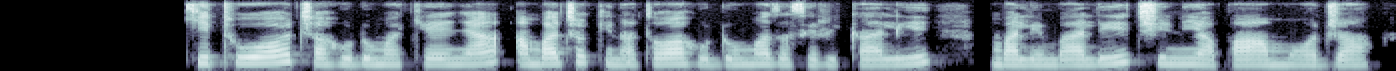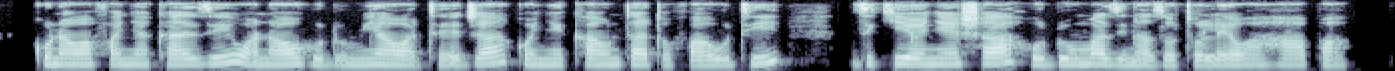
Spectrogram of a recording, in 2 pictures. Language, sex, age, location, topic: Swahili, female, 36-49, Kisumu, government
